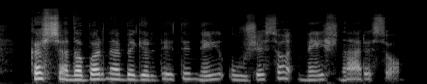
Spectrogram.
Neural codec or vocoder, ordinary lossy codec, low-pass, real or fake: none; AAC, 48 kbps; 14.4 kHz; real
